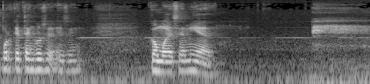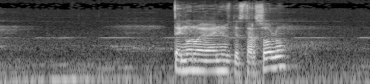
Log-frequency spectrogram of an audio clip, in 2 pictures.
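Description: A middle-aged man speaks calmly on a phone close by.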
